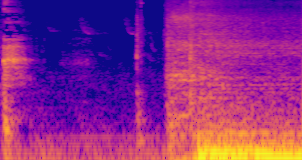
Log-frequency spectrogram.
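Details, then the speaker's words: Engine restarting after new ignition points in the distributor, timing marks lined up, before warm-up and dwell setting: brief crank, catches cleanly, steady even low rumble without misfire. Normal engine start. "okay yeah that's perfect so let her warm up we'll come back make sure the timing's on and then set the dwell"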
